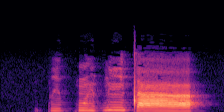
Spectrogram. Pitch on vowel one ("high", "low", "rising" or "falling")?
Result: low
